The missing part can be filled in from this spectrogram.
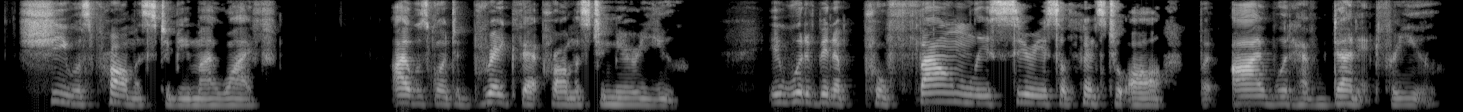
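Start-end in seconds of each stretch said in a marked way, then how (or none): none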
